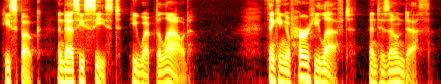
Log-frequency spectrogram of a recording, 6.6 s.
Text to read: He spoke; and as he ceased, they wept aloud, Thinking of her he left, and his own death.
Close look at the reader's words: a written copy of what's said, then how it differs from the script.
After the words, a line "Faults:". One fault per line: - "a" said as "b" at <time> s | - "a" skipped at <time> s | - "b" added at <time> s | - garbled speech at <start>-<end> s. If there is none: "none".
He spoke; and as he ceased, he wept aloud, Thinking of her he left, and his own death.
Faults:
- "they" said as "he" at 1.9 s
